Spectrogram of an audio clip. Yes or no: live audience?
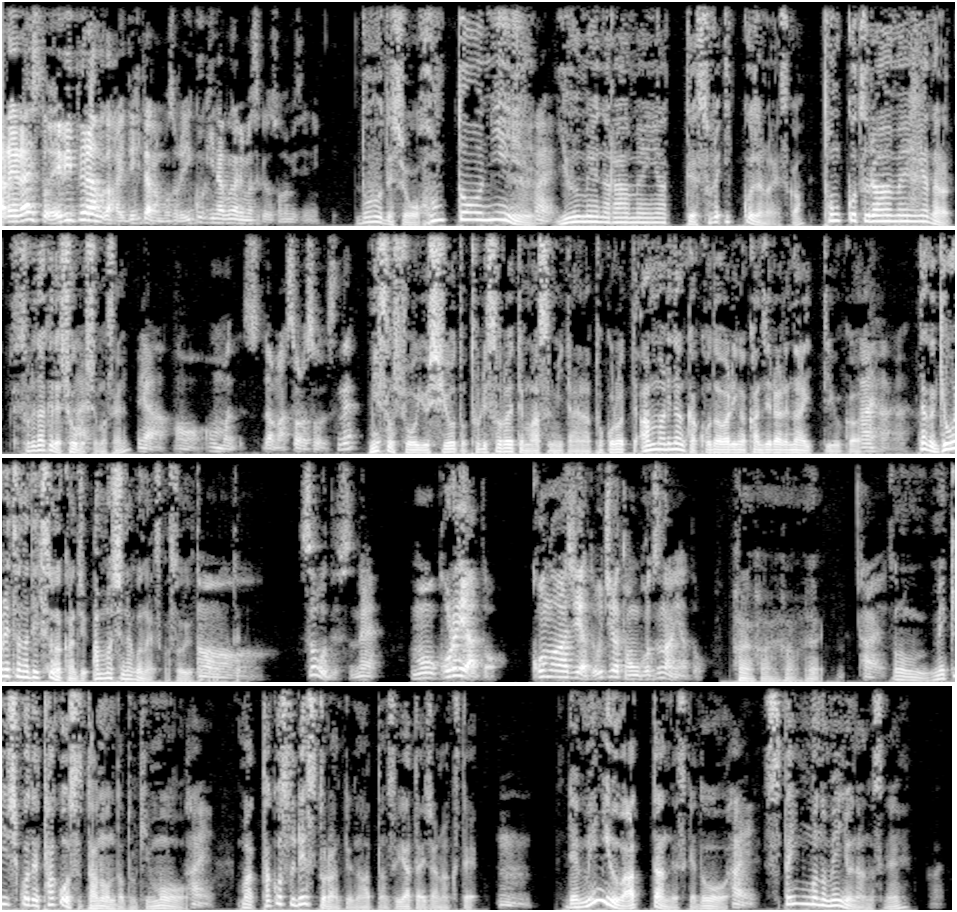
no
